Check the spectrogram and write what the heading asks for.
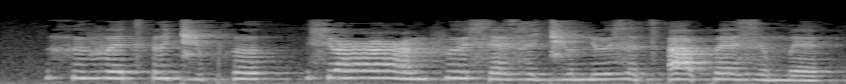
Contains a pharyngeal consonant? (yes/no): yes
